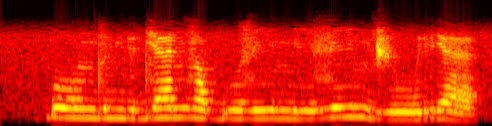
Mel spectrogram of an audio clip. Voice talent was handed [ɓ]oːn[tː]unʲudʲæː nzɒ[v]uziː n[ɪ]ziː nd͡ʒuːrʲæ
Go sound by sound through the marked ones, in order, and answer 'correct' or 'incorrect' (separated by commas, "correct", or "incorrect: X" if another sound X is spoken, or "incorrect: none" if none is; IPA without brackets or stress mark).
correct, incorrect: d, incorrect: b, incorrect: i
